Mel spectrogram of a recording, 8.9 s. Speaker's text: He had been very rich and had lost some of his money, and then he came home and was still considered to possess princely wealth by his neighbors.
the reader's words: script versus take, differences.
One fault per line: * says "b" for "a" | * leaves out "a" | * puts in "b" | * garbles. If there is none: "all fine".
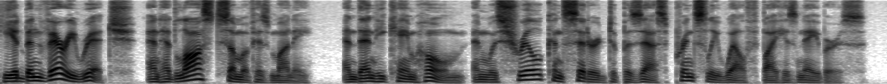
* says "shrill" for "still"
